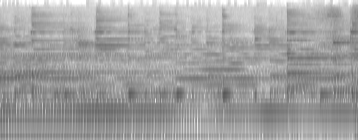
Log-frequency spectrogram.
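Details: Plucked string notes repeat in a gentle pattern over a sustained low drone. No animal voice can be picked out anywhere in the music.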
